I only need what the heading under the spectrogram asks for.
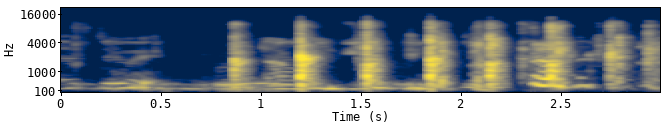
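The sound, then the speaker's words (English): An audience breaks into clapping after a brief murmur of voices, applauding a planned April visit to Austin, Texas, for the 21st birthday of Nuestra Palabra; the claps land as sharp, uneven bursts that keep going at a fairly steady loudness until the end. “By the way, Dan, we're not applauding you.”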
